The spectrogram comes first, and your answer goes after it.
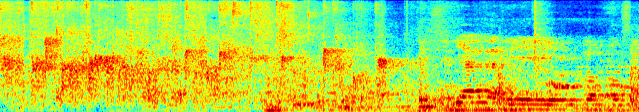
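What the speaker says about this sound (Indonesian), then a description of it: "Terima kasih. Tepuk tangan." Classroom audience applauding after a student group presentation, a dense continuous clapping wash that fills the room, with voices talking over it toward the end.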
